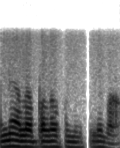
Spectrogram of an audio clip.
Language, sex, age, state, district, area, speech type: Assamese, male, 30-45, Assam, Majuli, urban, conversation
